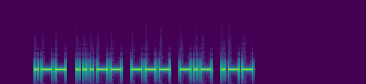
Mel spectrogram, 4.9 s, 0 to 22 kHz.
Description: Morse code, heard as a keyed tone, about 26 wpm, 700 Hz. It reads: W3OKW
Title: Speed Racing - USA Call Signs 22wpm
